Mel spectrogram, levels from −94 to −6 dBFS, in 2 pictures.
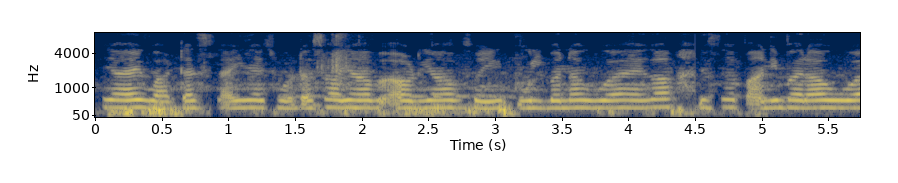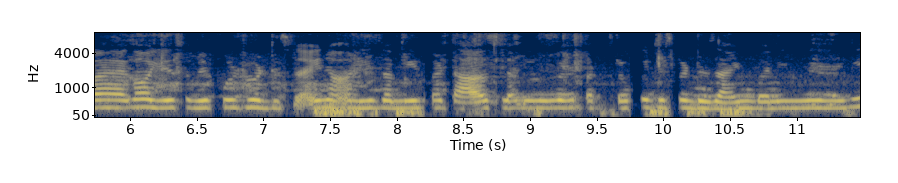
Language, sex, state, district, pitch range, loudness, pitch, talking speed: Hindi, female, Andhra Pradesh, Chittoor, 220-235 Hz, -26 LUFS, 230 Hz, 85 wpm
